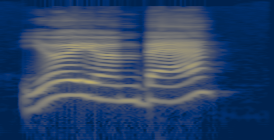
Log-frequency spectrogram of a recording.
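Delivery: grumbling, grumpy-sounding voice. A voice in the study answers Beth's knock, in a grumbling voice. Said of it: "egy morgós hang kiszólt".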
